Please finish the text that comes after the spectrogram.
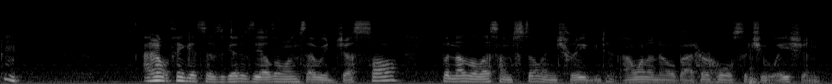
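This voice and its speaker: A man's voice: mid-range voice, brisk, a little mellow, a little hiss or hum. A young adult man chatting casually as a reaction video host, slangy and thinking aloud. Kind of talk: casual chat, reacting to game trailers.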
